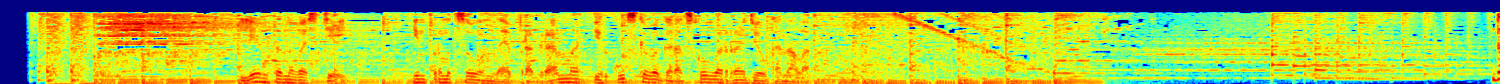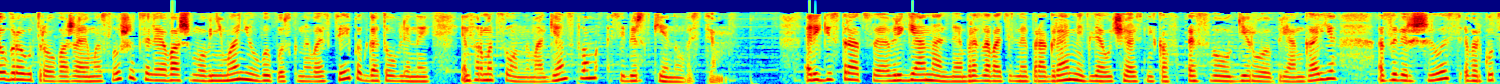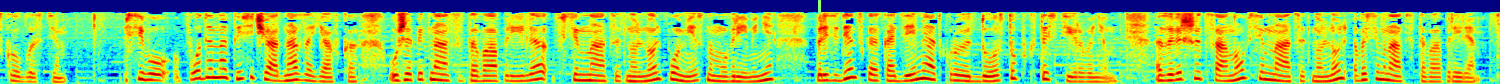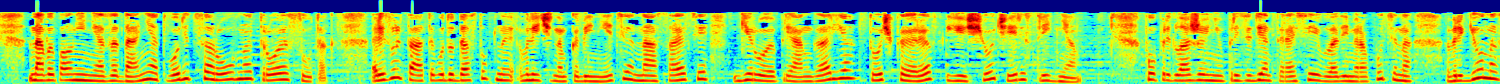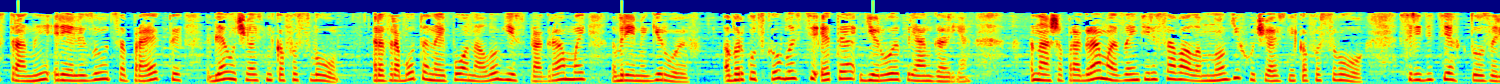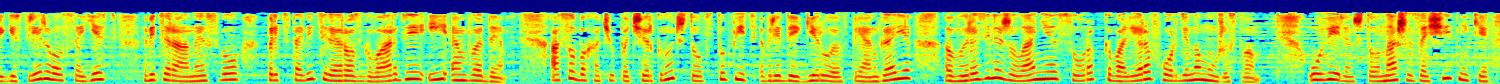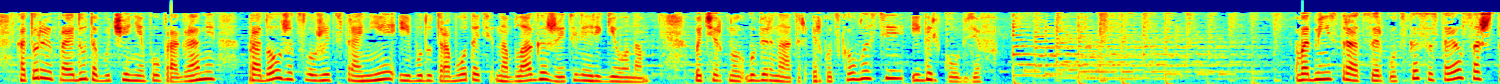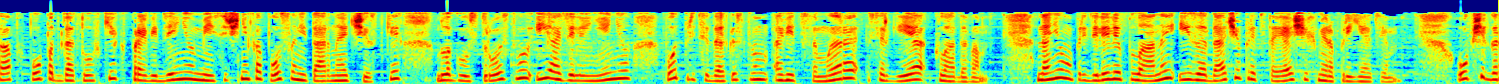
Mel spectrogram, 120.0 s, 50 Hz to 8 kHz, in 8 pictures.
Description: Выпуск новостей в подкастах газеты «Иркутск» от 17.04.2025 № 1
